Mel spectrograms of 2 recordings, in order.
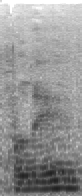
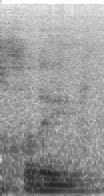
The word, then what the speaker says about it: Khudayr: Sometimes his name is pronounced Khudayr, but it seems like the correct pronunciation is Khudayr.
